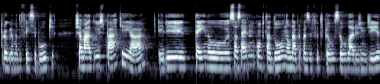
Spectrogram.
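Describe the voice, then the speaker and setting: An ordinary speaking voice at a moderate pace. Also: woman. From Brazil, Rio de Janeiro. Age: 20s. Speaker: law student and AR filter creator. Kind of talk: interview.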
